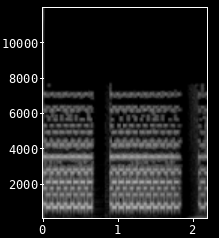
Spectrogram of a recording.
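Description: Telephone bell ringing in a few long, bright, steady bursts separated by short silences, with a new ring starting at the end.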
